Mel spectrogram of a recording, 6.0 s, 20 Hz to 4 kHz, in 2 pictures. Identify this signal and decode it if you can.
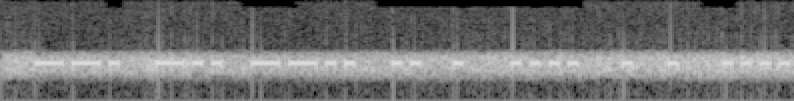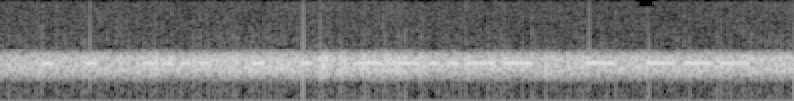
Morse code, heard as a keyed tone, about 34 wpm, 760 Hz, with noise. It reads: GDZIE HEE HEE HEE, TO
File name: dlazaawansowanych / nagraniazpasma / websdr recording 3565.0kHz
